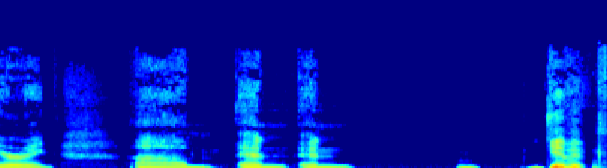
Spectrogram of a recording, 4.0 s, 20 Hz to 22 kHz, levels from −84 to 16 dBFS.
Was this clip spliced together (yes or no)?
no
